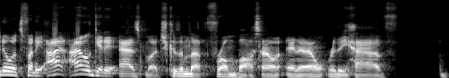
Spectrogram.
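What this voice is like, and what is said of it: Usual voice. Nothing is said of it.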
